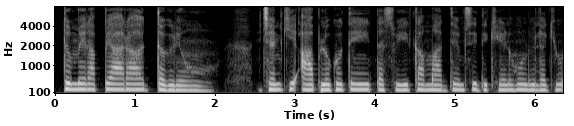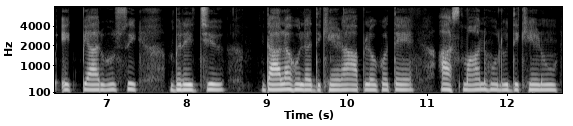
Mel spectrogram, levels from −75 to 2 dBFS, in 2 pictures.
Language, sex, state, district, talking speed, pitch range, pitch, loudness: Garhwali, female, Uttarakhand, Uttarkashi, 140 wpm, 175-185 Hz, 180 Hz, -18 LUFS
